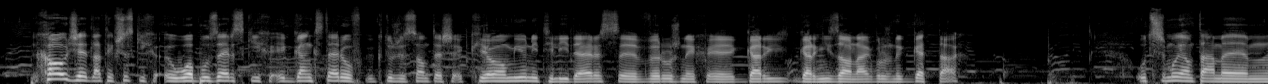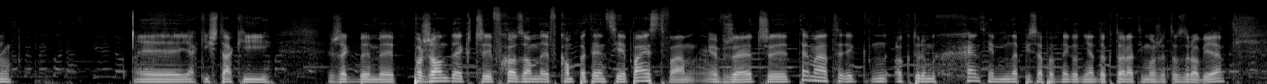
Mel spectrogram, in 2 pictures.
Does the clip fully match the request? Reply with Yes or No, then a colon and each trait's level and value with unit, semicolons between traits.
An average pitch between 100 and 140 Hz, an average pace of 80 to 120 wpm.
Yes: low, 135 Hz; slow, 110 wpm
